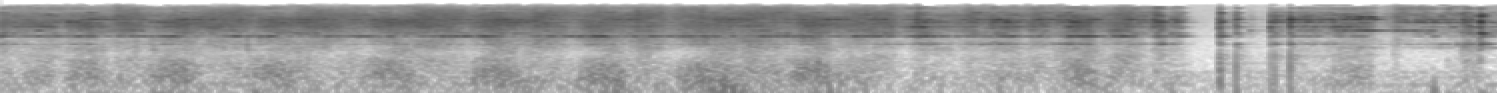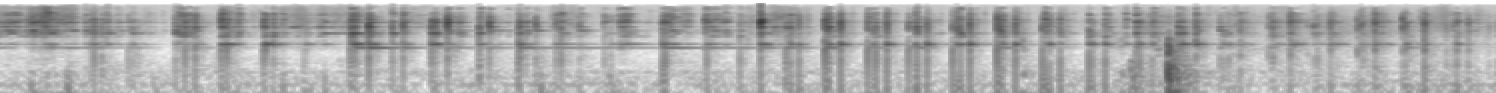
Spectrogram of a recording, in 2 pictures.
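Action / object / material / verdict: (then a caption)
tap / flat ceramic tile tapped with fingertips / ceramic / none. A flat, square, solid grey stone-look ceramic tile is held in one hand and tapped on its face with the fingertips of the other. For the first six seconds there is a steady, bright, rustling wash of quick taps with gentle rhythmic swells. After that come sparser, irregular clinking fingertip taps with short, glassy rings and a faint sustained tone.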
